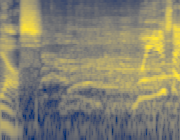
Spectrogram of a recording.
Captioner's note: audience exclaiming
